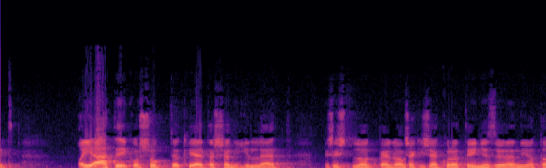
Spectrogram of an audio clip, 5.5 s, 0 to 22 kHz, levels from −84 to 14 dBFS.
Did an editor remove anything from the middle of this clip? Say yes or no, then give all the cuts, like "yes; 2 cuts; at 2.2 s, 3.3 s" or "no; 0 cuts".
yes; 3 cuts; at 1.7 s, 3.3 s, 4.0 s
